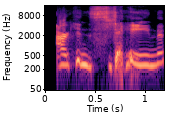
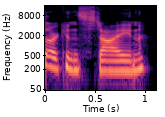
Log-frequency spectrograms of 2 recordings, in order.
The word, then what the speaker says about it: Arinstein: That's actually I said stain. That's Stein. Arin stain. It's a stain on the existence. No, it's Arinstein. I'm going to be staying on the fay.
